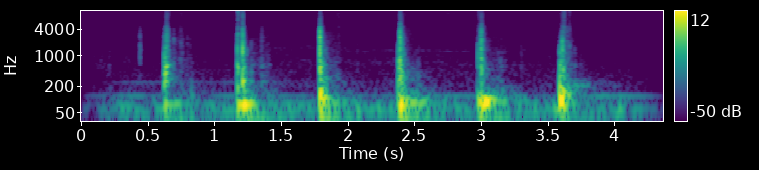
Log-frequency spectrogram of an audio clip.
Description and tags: footsteps - wood stairs 02
Walking up wooden stairs with the microphone held to my feet.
